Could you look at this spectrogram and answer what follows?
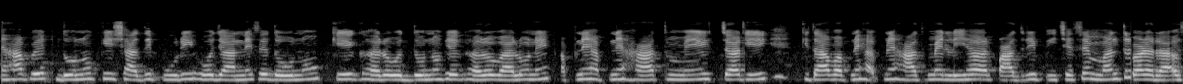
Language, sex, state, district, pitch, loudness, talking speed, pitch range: Hindi, female, Bihar, Purnia, 225 Hz, -20 LUFS, 180 wpm, 215-240 Hz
